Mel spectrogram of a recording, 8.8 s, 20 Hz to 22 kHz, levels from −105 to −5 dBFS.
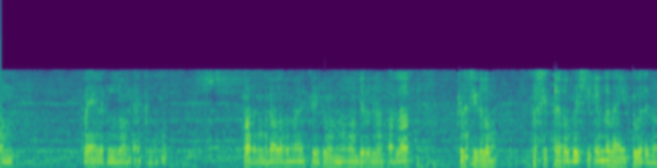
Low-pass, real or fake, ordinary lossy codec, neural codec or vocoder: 7.2 kHz; fake; AAC, 16 kbps; codec, 24 kHz, 1 kbps, SNAC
